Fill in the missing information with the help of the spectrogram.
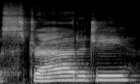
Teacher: because it's not stressed here, so it becomes a reduced vowel rather than a clear vowel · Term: schwa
